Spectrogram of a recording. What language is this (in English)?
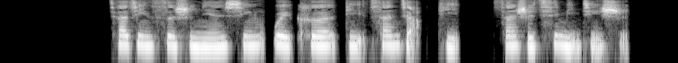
Chinese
